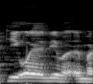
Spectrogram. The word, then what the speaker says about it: Ptolemy: Directly, we pronounce Ptolemy, Tolemy, Ptolemy.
